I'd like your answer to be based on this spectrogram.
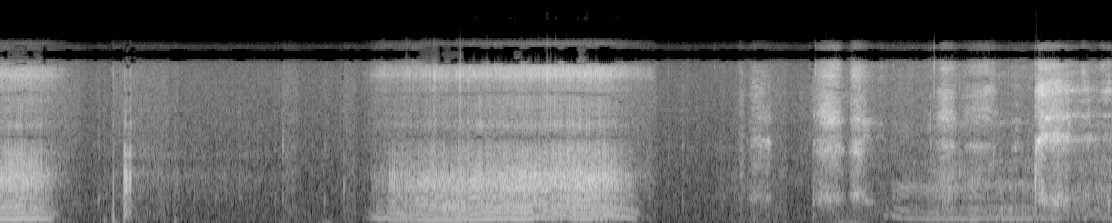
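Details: Heavy snoring during sleep at night: loud, rough snoring breaths with pauses between them, plus quieter noisy breaths.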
